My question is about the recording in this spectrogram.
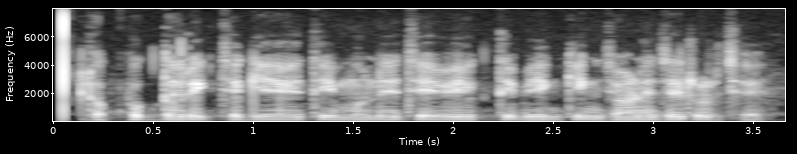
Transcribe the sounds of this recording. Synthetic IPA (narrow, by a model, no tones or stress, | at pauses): ləɡ̚bʱəɡd̪əɾek̚d͡ʒəɡjaet̪ʰiməned͡ʒeʋjəkt̪ibɛ̃ŋkiŋɡd͡ʒaɽ̃ed͡ʒəɾuɾt͡ʃʰe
